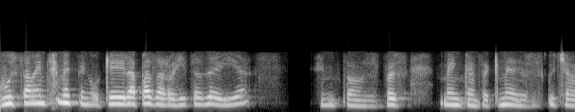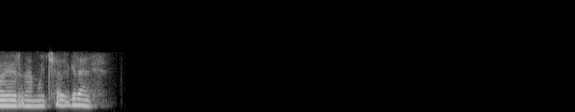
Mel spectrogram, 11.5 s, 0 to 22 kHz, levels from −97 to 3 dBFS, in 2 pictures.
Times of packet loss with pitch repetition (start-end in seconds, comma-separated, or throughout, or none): 1.41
